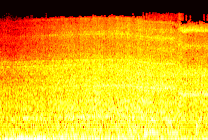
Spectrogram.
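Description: Loud, continuous roar of racing car engines, a dense wash of motor noise with no talking, as three racing cars, the first a Trulli car, speed past in quick succession.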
